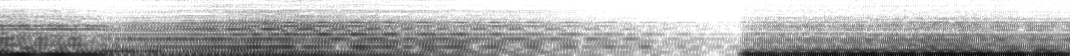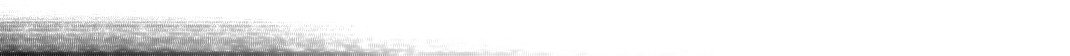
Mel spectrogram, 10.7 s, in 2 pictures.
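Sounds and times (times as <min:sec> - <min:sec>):
lead cellos playing: 0:00.0 - 0:07.3.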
